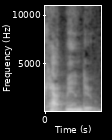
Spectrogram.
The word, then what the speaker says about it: Kathmandu: Actually, I think it's pronounced catmand do. H is silent.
